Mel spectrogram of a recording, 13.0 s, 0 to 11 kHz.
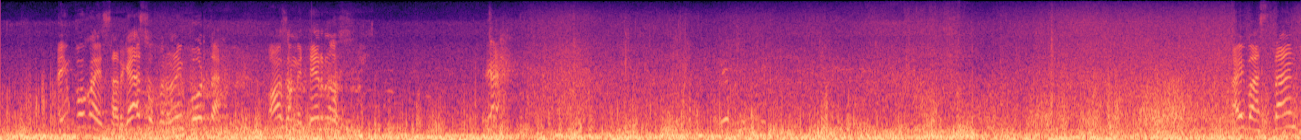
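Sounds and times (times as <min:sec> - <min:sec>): wind buffeting microphone: 0:00.0 - 0:13.0
breaking surf: 0:00.4 - 0:13.0.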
